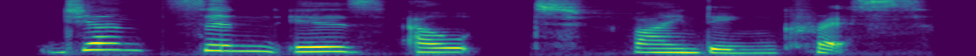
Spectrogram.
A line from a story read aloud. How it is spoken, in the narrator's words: Chad says slowly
